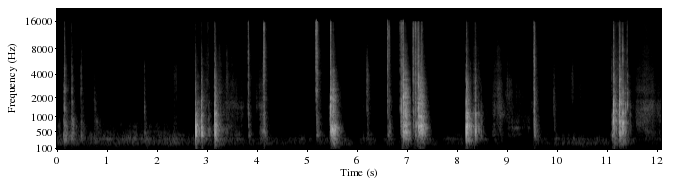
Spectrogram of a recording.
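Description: Small magnetic balls clicking and clacking as pieces are snapped onto a magnetic-ball model: sharp clicks, singly and in quick pairs or short clusters, every second or so.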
